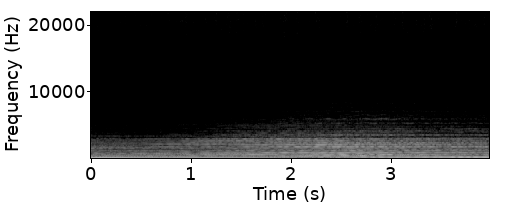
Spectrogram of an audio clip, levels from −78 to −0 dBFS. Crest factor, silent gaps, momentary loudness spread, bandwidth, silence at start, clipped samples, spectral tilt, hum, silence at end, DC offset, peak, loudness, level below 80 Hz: 14 dB; none; 5 LU; over 20 kHz; 0 s; under 0.1%; -7.5 dB/octave; none; 0 s; under 0.1%; -18 dBFS; -32 LUFS; -62 dBFS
